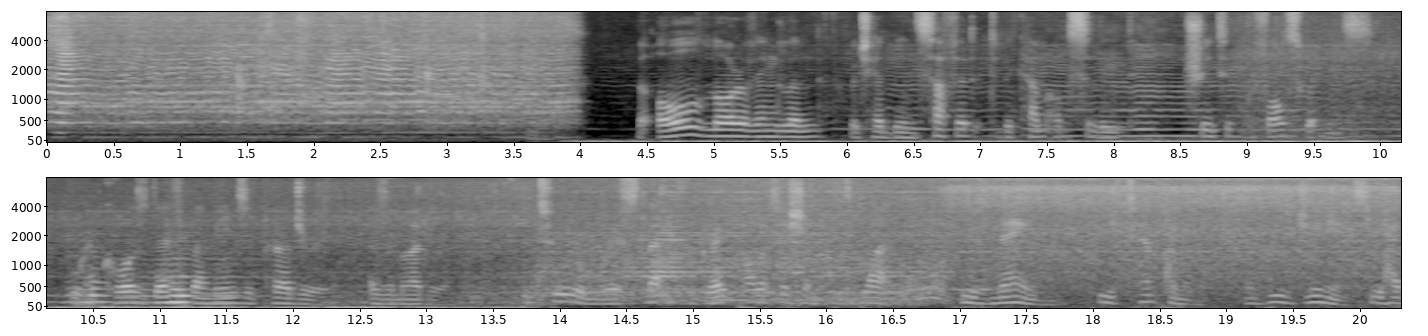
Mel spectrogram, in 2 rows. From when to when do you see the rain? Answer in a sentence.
The rain can be heard from 8.8 to 20.2 s.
